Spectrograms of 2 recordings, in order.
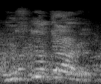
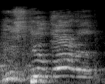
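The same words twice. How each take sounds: First: High put-on boxer voice; Tyson impression again. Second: High put-on boxer voice, a touch louder; Tyson impression. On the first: Comic repeats the boxer's line in his high voice. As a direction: echo the champ, high. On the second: Comic praises the boxer in his voice, high and put-on. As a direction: do the champ's high voice. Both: Imitating Mike Tyson after video.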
